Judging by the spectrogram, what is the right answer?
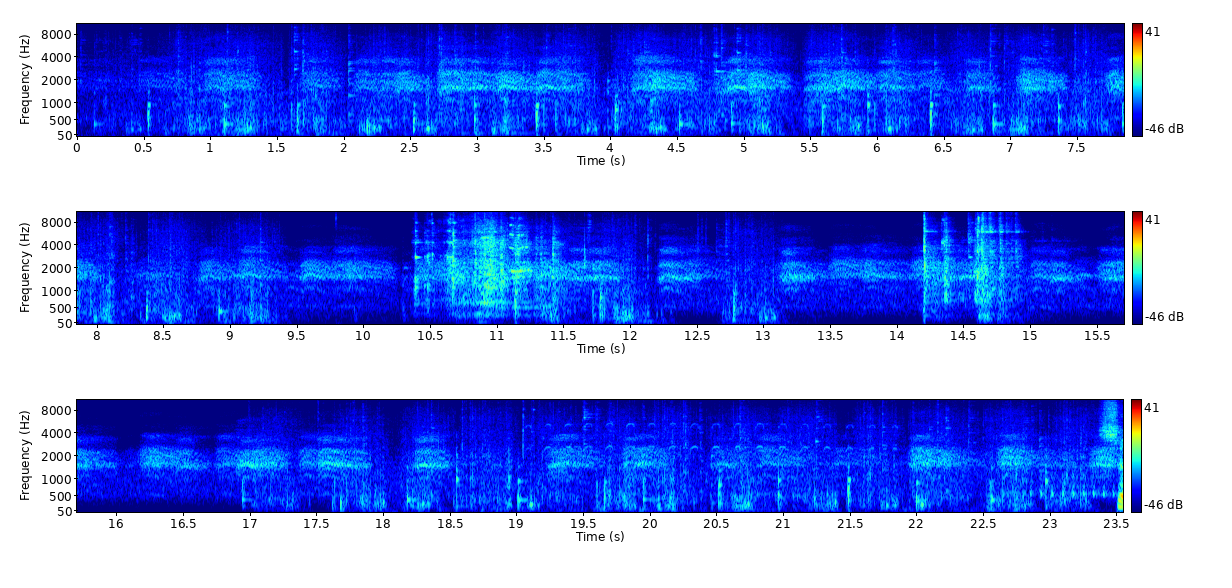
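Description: Crows caw in the snowy wilderness of the video game The Long Dark, with scattered harsh calls at a distance over a constant textured ambient bed that brightens briefly in a couple of spots.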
